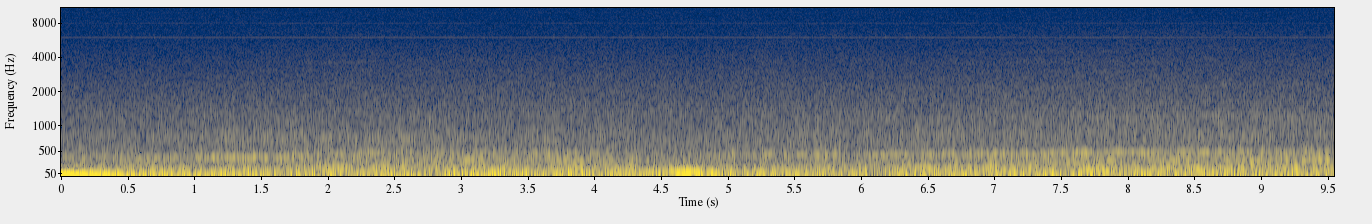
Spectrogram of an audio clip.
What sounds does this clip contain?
engine of unclear size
